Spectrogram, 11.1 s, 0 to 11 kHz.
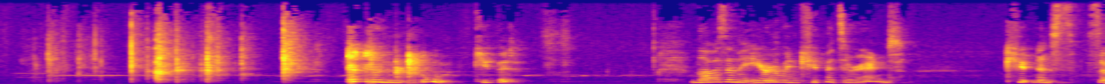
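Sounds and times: cards being shuffled: 0:00.2 - 0:03.1.

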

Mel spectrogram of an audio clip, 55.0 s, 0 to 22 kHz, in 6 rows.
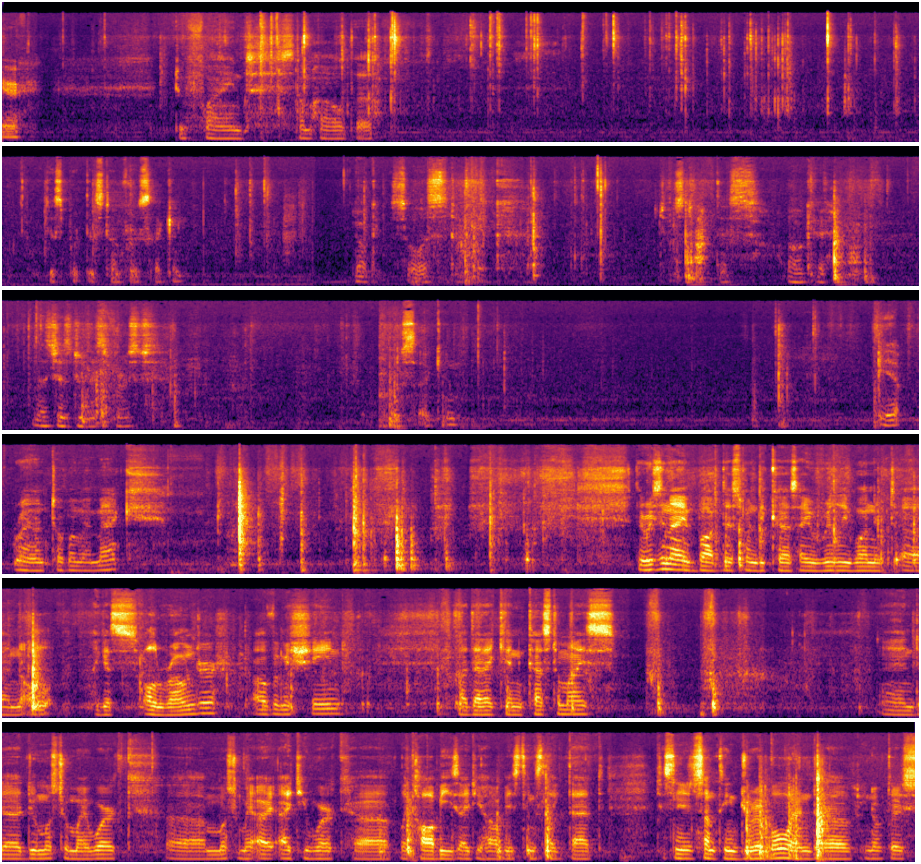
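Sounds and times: plastic wrapping crinkling: 0:02.4 - 0:09.6.

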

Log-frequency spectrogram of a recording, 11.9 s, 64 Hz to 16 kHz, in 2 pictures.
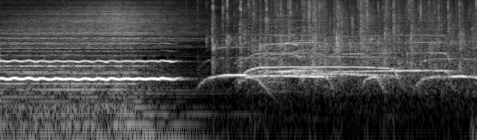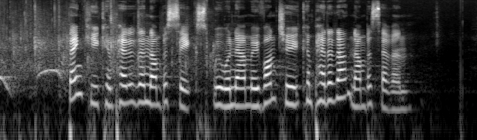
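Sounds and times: whooping cheers: 0:02.5 - 0:06.9
audience applauding: 0:02.5 - 0:08.9.

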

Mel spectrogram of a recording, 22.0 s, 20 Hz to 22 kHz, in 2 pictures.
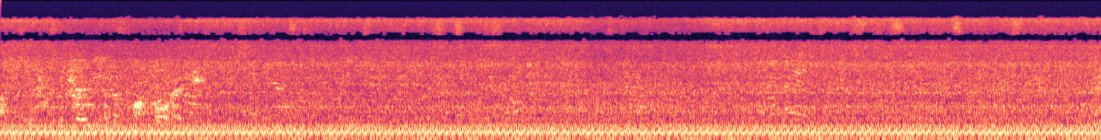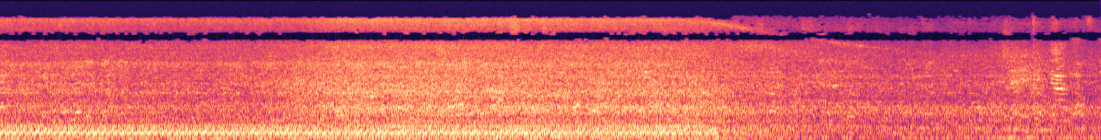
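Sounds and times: train diesel engine drone: 0:00.0 - 0:22.0
wheels running on track: 0:00.0 - 0:22.0.

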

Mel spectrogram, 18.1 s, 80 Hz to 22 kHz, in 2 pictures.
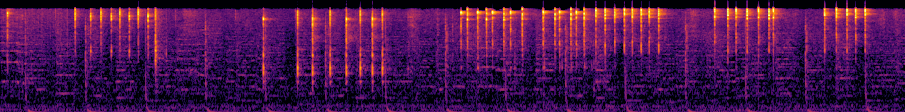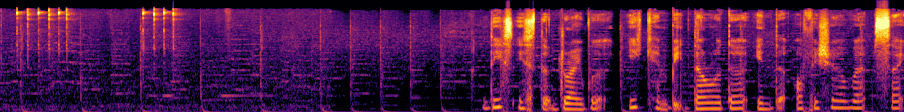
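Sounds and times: background music with steady beat: 0:00.0 - 0:18.0.

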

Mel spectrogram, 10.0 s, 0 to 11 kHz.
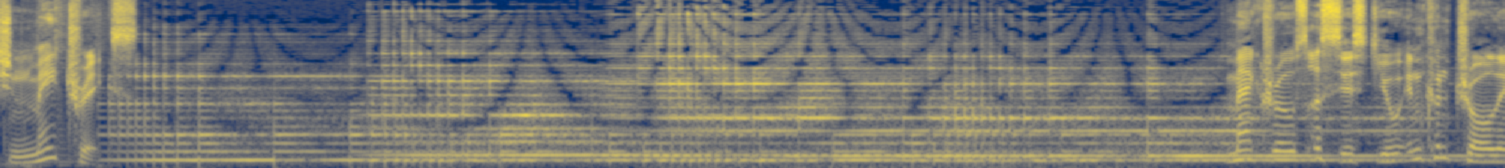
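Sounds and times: synthesizer sustained sweeping chord: 0:00.9 - 0:09.9.

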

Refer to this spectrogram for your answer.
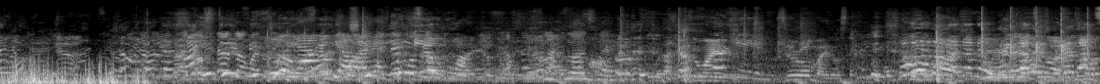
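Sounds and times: crowd of people chatting: 0:00.0 - 0:11.0.

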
